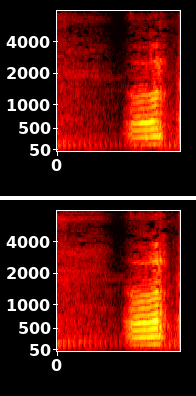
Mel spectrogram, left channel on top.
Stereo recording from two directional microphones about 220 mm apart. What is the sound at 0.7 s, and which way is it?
Speech, 40° right (ahead or behind).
